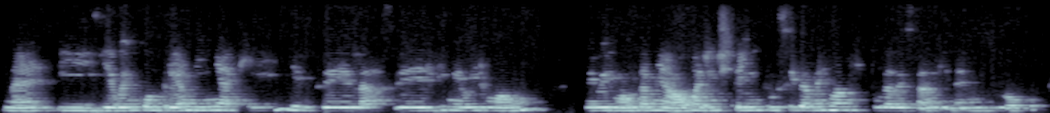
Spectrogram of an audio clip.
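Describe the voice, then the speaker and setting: A woman's voice: a little high, flat delivery, moderate pace. Woman chatting from afar, roomy sound. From Argentina. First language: Spanish. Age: 40s. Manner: chatty and affectionate, laughs often. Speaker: teacher. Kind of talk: casual chat on a video call. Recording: roomy, distant, dull sound.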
